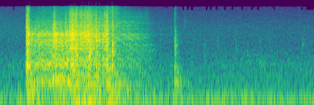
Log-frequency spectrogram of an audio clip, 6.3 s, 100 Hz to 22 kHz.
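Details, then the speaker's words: 1967 Chevy C10, 327 V8, 11,200 miles, unrun 33 years, cold day: starter cranks briskly about two seconds then a clunk and silence, never catches; crank no start, fuel delivery problem suspected. "so it still seems like it maybe it's having problems getting gas but it did kind of go for a minute so hopefully it starts"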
